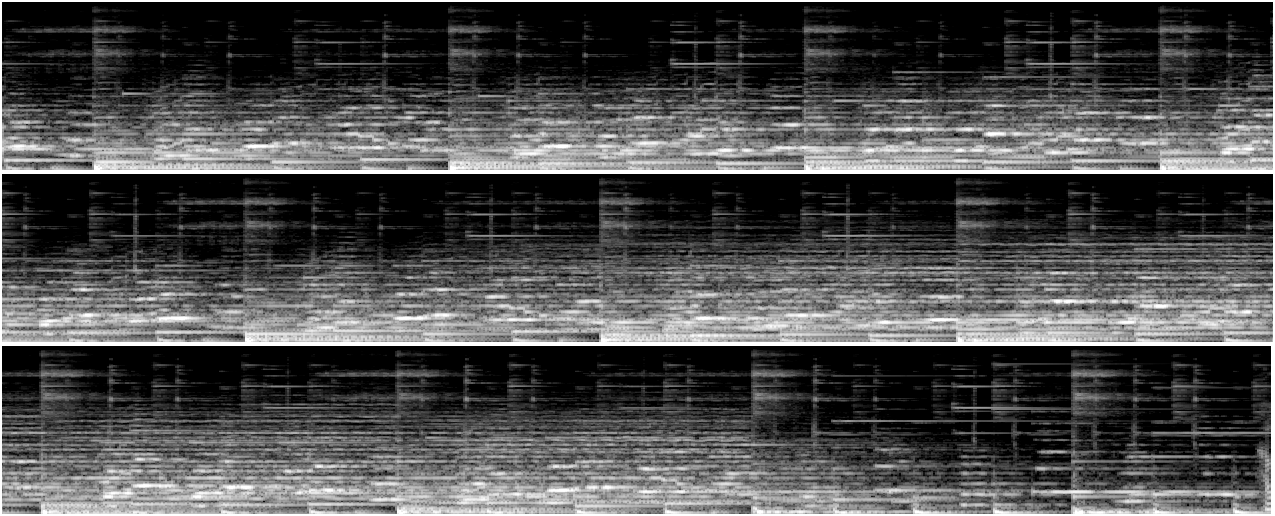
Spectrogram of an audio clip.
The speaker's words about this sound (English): it sounds kind of like Disney esque and sort of orchestral and kind of morphs between that and this electronic craziness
